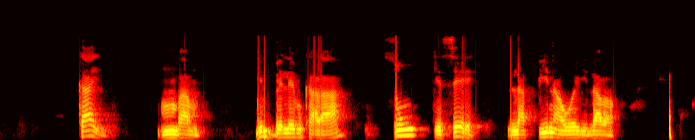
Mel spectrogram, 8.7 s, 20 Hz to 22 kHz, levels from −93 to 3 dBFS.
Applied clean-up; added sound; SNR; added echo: none; none; none; none.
